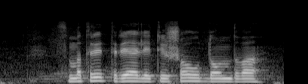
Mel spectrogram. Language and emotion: Russian, neutral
